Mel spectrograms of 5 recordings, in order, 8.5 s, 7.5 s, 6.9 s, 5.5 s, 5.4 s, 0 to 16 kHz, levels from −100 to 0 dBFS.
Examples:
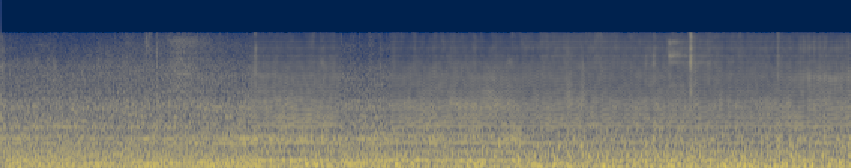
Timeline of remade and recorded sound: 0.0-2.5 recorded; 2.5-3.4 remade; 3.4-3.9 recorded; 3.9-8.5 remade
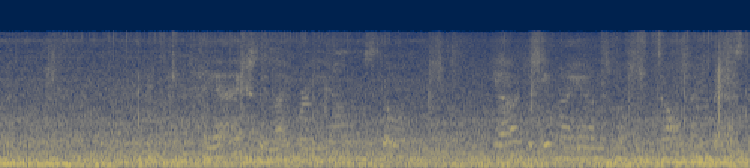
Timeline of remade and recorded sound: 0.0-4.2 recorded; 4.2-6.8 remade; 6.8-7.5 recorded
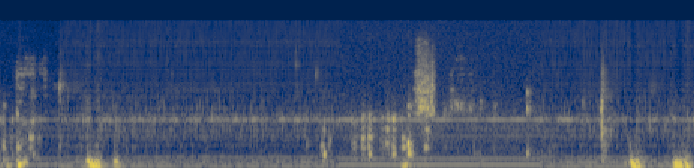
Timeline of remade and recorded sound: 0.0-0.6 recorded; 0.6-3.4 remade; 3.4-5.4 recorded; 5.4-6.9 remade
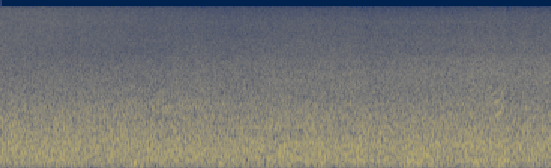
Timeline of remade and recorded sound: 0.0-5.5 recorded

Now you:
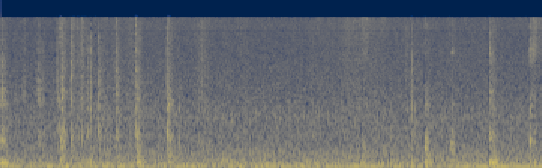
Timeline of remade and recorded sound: 0.0-5.4 recorded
